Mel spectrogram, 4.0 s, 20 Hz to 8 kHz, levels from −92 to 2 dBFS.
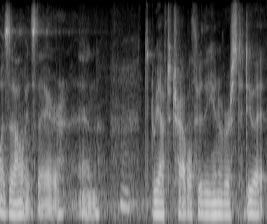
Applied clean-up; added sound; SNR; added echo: none; none; none; reverberation time 2.1 s.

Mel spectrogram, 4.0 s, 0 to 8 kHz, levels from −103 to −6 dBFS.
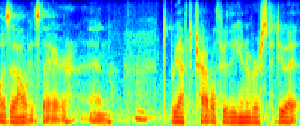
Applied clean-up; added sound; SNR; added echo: none; none; none; none.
